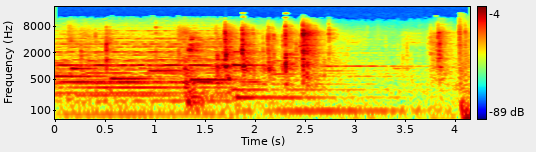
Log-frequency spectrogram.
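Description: Calm background music with held notes, over a quick series of metallic clicks and clacks from the locks of a heavy front door being undone, mostly between about one and two and a half seconds in, with one more click near the end as the door opens.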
